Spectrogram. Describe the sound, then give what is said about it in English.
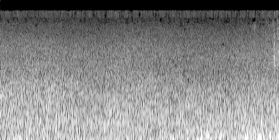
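A steady rushing wash of ocean water streaming past a moving ship, heard from its open deck, blended with wind noise. It keeps an even loudness throughout, with no voices. “Well, you know, maybe the thing to do is just sit on one of these deck chairs, watch the ocean go by, and do our radio show.”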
